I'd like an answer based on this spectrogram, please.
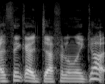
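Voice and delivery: voice cracking and breaking mid-sentence. A speaker describing working on their animation, mid-sentence: voice cracking. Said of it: "voice crack, oopsie, I'm fifteen again".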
